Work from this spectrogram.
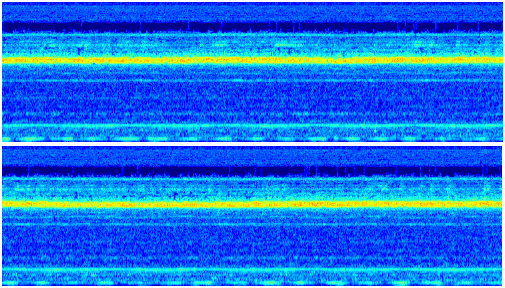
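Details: Crickets at night sustain one even, piercing trill for the whole stretch, blended with a refrigerator humming and a low throb that pulses at a regular beat.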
